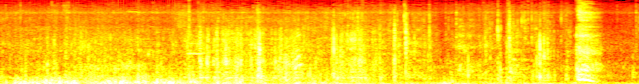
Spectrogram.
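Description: Mountain bike descending a dirt forest trail: wind rumbling on the camera microphone, with tyre noise and rattles and knocks from the bike over the bumpy ground. A short loud shout comes near the end.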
